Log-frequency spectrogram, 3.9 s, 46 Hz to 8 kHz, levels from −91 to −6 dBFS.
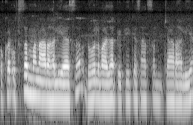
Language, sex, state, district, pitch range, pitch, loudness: Maithili, male, Bihar, Supaul, 130-140 Hz, 135 Hz, -18 LUFS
